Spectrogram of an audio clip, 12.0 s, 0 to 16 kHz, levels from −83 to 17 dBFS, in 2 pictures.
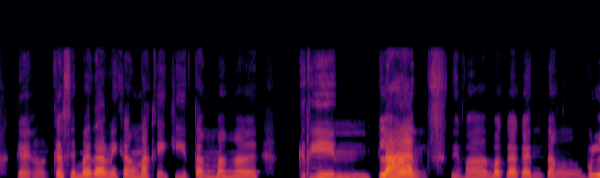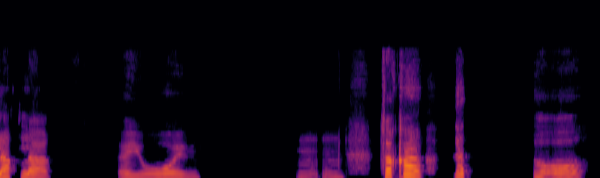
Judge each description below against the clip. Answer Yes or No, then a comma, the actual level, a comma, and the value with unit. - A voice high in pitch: Yes, high, 225 Hz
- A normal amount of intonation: Yes, average, 5.0 semitones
